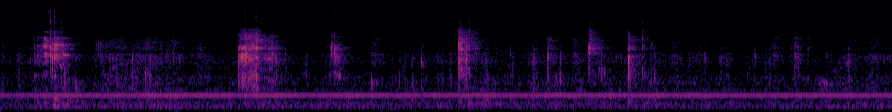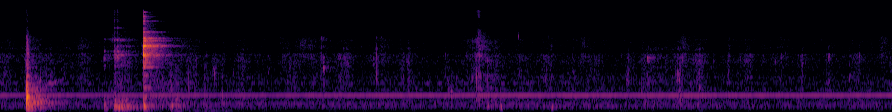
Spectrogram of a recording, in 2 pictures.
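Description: Close-up chewing and eating sounds with scattered small clicks, and two sharp knocks about nine and ten seconds in from a metal spoon and tin can being handled. A faint steady hum runs underneath.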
